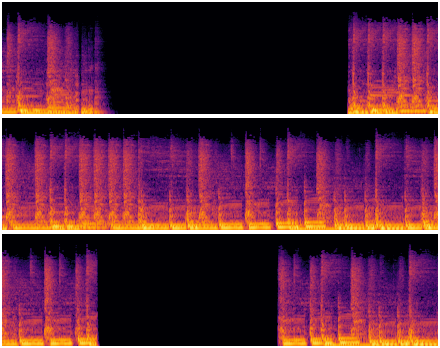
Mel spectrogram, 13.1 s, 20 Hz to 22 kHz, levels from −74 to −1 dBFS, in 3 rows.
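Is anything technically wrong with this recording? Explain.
Yes. From 0.75 to 0.94 s there is repeated packet loss (robotic sound). Four short gaps, the longest 34 ms, are each patched by extending the preceding sound, so about 35% of that span is concealed. The audio turns choppy. On a waveform the stretch shows brief repeated or smeared segments, and a spectrogram shows short blocks of frozen, smeared harmonics alternating with normal texture.

Two long network dropouts follow. The first runs from 0.94 to 3.48 s and the second from 9.67 to 11.58 s. In each, the sound from just before the gap is carried on briefly and fades. That leaves about 2.3 s of silence in the first and about 1.8 s in the second. Audio resumes afterwards with that material missing, which points to a likely loss of incoming audio on the network path. Both appear as flat near-empty stretches in the waveform and dark bands on the spectrogram.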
